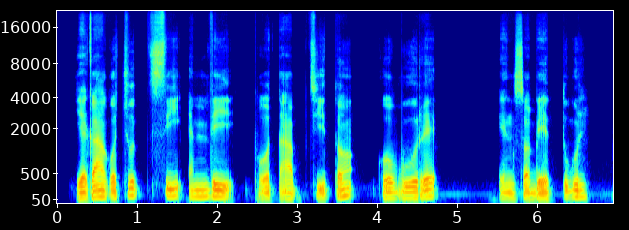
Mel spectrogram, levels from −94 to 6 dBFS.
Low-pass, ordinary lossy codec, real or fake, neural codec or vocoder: none; none; fake; codec, 44.1 kHz, 7.8 kbps, DAC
